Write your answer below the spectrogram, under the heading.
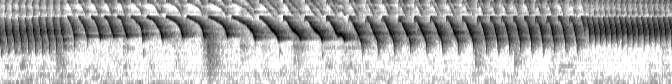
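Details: Canary lure song meant to boost breeding urge in young canaries: a short rapid trill, then a run of loud descending whistled slurs repeated about twice a second, ending in another fast high trill.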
